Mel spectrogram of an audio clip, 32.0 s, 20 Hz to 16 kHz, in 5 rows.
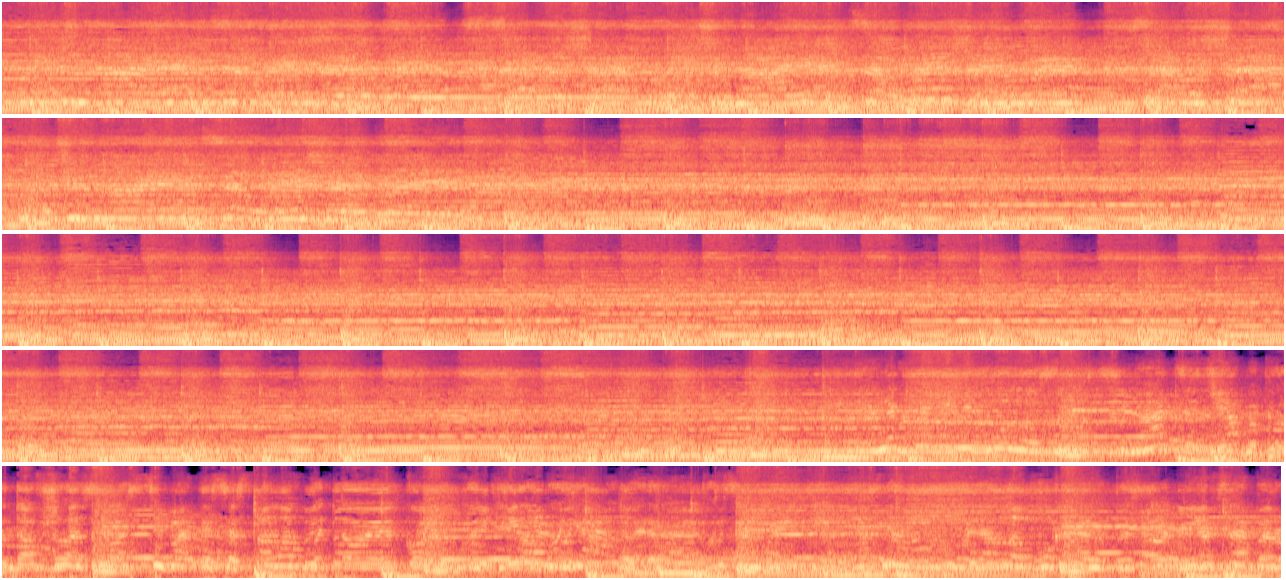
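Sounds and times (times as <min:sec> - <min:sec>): people singing: 0:00.0 - 0:09.5, 0:23.6 - 0:32.0
brass section playing: 0:00.0 - 0:26.5
electric guitar: 0:00.0 - 0:32.0
steady drum beat: 0:00.0 - 0:32.0.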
